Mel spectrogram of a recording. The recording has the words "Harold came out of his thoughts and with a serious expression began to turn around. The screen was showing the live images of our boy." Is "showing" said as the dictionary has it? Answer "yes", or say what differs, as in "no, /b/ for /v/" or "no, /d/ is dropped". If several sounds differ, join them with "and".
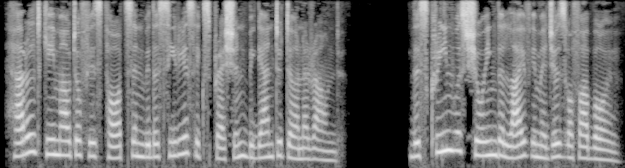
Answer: yes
